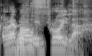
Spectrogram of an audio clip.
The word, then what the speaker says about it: Remo Freuler: Remo Freuler. Remo Freuler. That's the way. I apologize. Just put a German accent on, and it makes it sound like you're saying it right.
